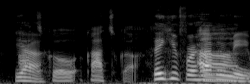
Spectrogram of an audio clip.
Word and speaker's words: Atsuko Okatsuka: We are here with the amazing comedian, host, podcaster, the woman extraordinaire, Atsuko Okatsuka. Did I say it right? Yes, Atsuko Okatsuka. Yeah. Atsuko Okatsuka.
